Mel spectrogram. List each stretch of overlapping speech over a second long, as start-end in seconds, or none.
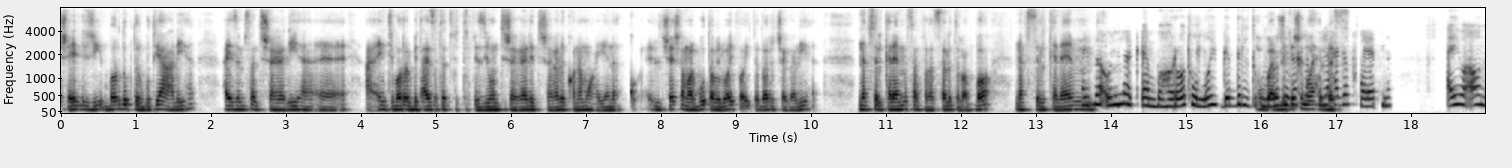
15.9-17.2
